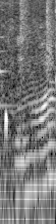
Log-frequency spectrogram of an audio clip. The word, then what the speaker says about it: quinoa: Quinoa?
